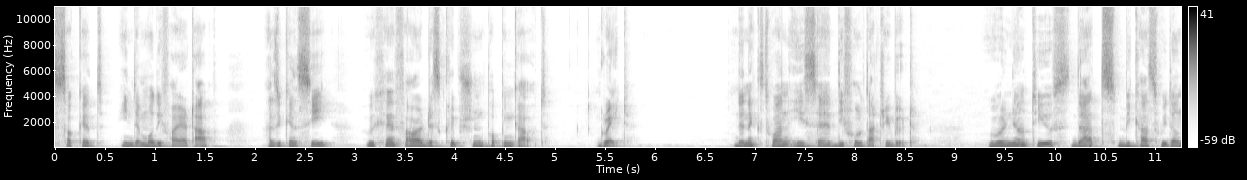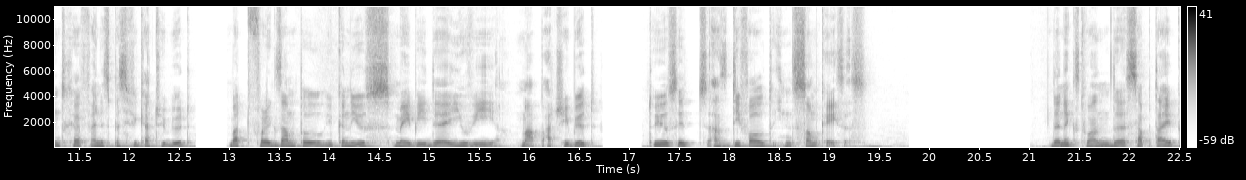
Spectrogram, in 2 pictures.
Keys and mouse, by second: 21.9-22.5 drag.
